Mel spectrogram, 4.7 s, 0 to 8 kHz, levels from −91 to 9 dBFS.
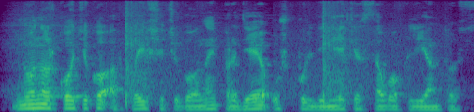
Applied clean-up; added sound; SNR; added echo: none; Gunshot, gunfire; 15 dB; none.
